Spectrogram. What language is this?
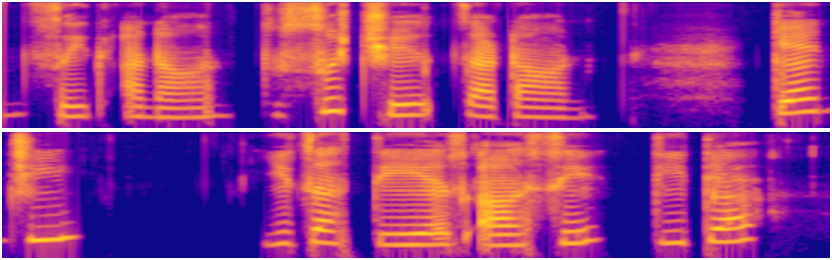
Kashmiri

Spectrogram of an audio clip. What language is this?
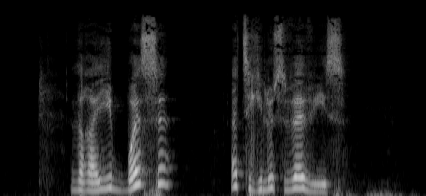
Kabyle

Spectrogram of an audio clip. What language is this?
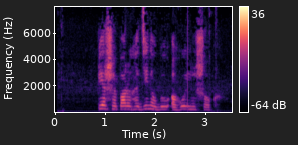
Belarusian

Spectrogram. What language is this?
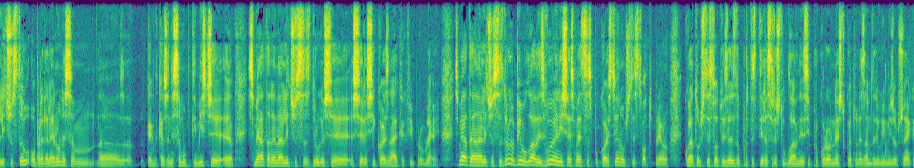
Bulgarian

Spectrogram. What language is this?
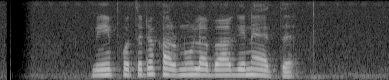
Sinhala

